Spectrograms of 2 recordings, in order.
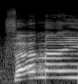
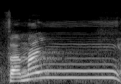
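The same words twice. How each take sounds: First: The sound is balanced between mouth and nose. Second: The sound goes mostly through the nose, strongly nasal. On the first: The speaker calls it right. "lima puluh lima puluh, sama banyak masuk ya dan masuk hidung" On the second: The speaker calls it wrong. "dia main hidung lebih pula"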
